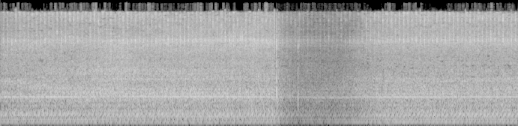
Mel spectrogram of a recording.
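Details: Honda gasoline welder generator with fuel-starvation trouble, running on a newly added electric fuel pump jumpered to the battery: small engine drones at steady speed, sags briefly for about a second and recovers, otherwise running evenly.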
